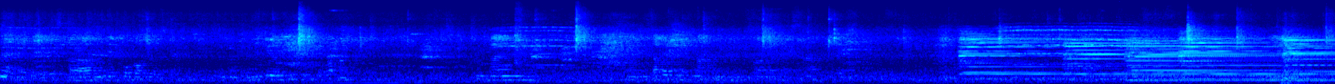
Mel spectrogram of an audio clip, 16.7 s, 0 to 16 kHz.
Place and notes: Münzgasse, Tübingen - Münzgasse, Tübingen 2
Mittelalterliche Gasse mit Fachwerkhäusern, Fußgängerzone.
Kirchenglocken, Fußgänger, Fahrrad, leichter Regen.
Church bells, pedestrians, bicycle, light rain.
